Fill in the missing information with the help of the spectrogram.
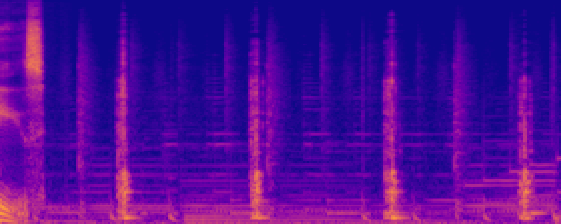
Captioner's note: timer ticking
